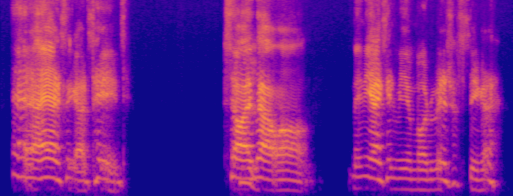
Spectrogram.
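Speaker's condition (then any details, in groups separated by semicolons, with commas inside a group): Cerebral palsy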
